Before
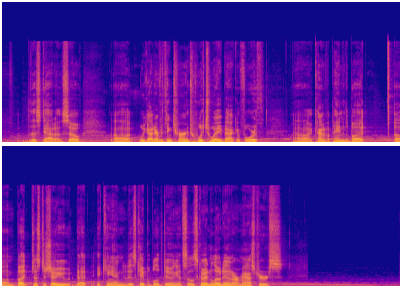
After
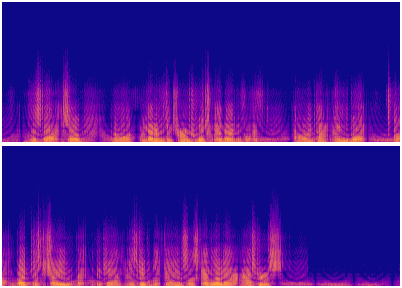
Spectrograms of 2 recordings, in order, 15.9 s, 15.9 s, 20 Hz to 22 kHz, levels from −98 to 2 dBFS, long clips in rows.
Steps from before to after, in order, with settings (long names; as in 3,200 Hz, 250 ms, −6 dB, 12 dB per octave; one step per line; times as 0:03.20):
reversed piece by piece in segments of 32 ms
cochlear-implant simulation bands 12
through-zero flanger with one copy inverted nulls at 1.3 Hz, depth 1.3 ms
